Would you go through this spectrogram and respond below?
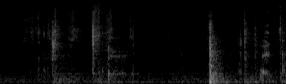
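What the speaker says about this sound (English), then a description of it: "I also have to shuffle my test deck because I got a shuffle symbol last time" A test deck of cards being shuffled for the board game Earthborne Rangers, a few soft riffling bursts and taps at close range over quiet room background.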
